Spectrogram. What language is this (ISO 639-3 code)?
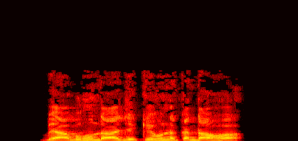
snd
